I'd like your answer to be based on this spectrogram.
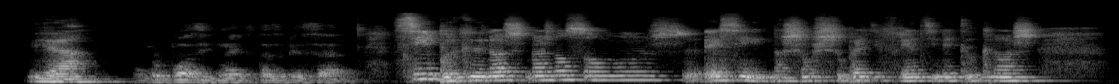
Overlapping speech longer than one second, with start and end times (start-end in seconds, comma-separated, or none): none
